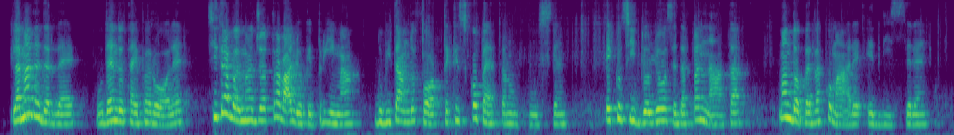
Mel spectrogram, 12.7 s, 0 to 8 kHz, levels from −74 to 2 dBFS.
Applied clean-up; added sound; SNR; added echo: neural separator model SepFormer DNS4.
